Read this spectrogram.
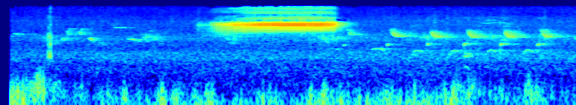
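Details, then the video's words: A Worm-eating warbler singing in northern West Virginia gives a dry, insect-like buzzy trill, high and even, lasting about a second and a half; other birds chip and whistle around it over a low background rumble. "Worm Eating Warbler"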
